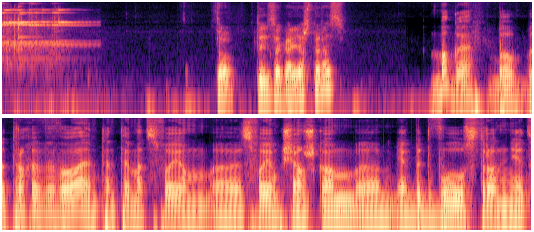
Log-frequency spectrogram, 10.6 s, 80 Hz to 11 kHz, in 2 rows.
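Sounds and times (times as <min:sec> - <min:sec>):
bell rung with bright sustained metallic ring: 0:00.0 - 0:01.0
quiet low rumbling: 0:01.5 - 0:10.5
speech: 0:02.1 - 0:03.6, 0:04.3 - 0:10.5.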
